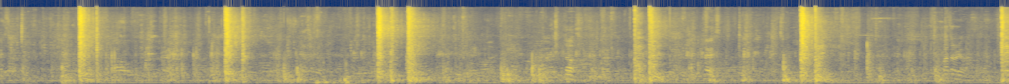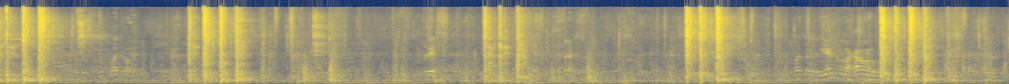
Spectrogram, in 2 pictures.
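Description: Boxing gloves smack against punch mitts in quick bursts of punches.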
